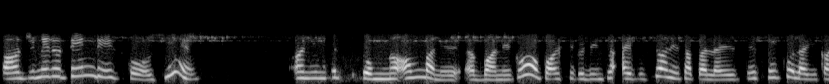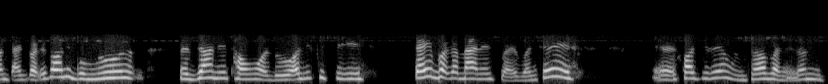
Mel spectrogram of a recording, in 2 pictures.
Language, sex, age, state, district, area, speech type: Nepali, female, 18-30, West Bengal, Kalimpong, rural, conversation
